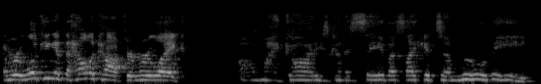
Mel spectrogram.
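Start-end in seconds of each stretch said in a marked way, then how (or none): 2.4-5.3 soft, hushed acted wonder; hushed awe. Stranded hiker marvels at the arriving helicopter, hushed awe. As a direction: hush it like a hopeful movie moment.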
